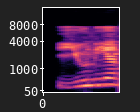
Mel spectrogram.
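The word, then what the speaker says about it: union: यूनियन में देखिए तो यू लेटर तो वॉवेल है पर इसका उच्चारण क्या हो रहा है, य दीर्घकार, यानी ये भी व्यंजन ध्वनि से शुरू हो रहा है।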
